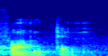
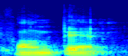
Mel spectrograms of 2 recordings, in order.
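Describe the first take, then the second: First: The last syllable has a short reduced vowel. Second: The last syllable has a full 'ay' vowel. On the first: The speaker calls it right. "ए न होके अ या ई होगा" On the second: The speaker calls it wrong. "न कि फाउंटेन। फाउंटेन नहीं कहेंगे।"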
